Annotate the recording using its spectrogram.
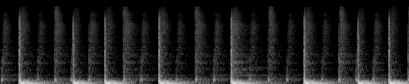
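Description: Electronic drum kit: an even, unaccented single-stroke roll on the snare, evenly spaced strokes played against a syncopated bass drum pattern. This is the foot part with the plain snare roll laid over it, a stage in building up the train beat before the backbeat accents are added.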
